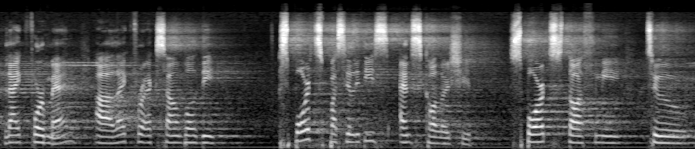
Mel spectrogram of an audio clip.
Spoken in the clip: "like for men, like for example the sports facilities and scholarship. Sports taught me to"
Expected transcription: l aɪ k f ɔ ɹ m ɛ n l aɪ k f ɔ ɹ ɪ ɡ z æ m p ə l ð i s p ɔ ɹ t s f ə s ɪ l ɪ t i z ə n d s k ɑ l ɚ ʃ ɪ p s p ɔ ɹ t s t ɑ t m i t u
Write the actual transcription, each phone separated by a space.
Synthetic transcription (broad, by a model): l aɪ k f ɔ ɹ m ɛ n l aɪ k f ɔ ɹ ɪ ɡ s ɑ m p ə l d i s p ɔ ɹ t s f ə s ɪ l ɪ t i s ə n d s k ɑ l ɚ ʃ ɪ p s p ɔ ɹ t s t ɑ t m i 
